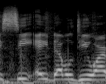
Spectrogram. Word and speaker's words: Caddy: It's your boy C-A-D-D-Y, pronounced Caddy.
